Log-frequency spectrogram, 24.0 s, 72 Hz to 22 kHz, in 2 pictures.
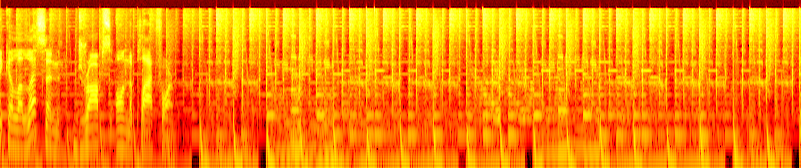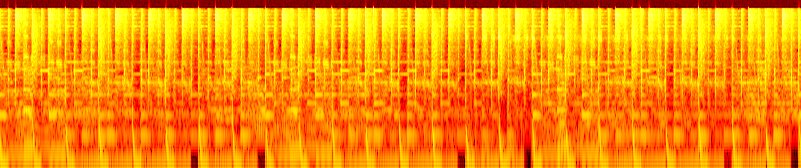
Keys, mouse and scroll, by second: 14.0-16.0 scroll down 1.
